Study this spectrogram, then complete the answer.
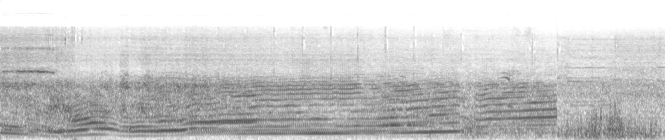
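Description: A rally car engine roars and revs hard as the car accelerates away.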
